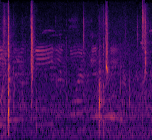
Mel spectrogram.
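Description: Tennis ball struck by racquets and bouncing on a hard court during a rally: a few sharp pops, the loudest near the start and about a second and a half in.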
